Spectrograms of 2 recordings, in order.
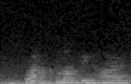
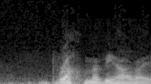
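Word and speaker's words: brahmavihāra: I don't know if this is my hearing or not, but is there Brahma Bihar and Brahma Bihar?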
